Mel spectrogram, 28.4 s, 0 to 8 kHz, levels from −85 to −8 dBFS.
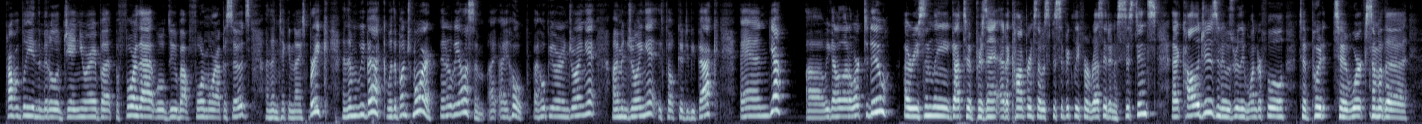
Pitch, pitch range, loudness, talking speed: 195 Hz, 180-210 Hz, -25 LUFS, 190 wpm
